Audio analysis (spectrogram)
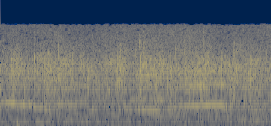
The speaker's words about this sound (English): You can clap.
